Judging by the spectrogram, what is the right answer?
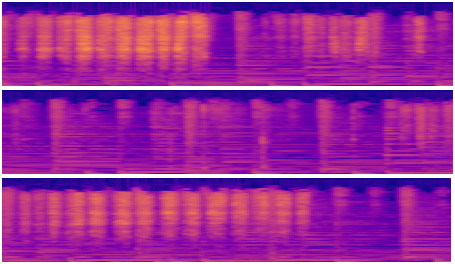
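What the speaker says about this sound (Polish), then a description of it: "Zbędne brzegi serwetki usuwam za pomocą papieru ściernego." Sandpaper rubs away excess napkin edges along a decoupaged wooden tea box lid, giving repeated scratchy strokes in two longer bursts beneath steady background music.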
